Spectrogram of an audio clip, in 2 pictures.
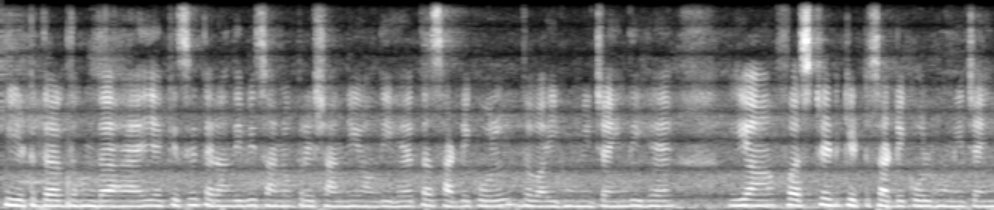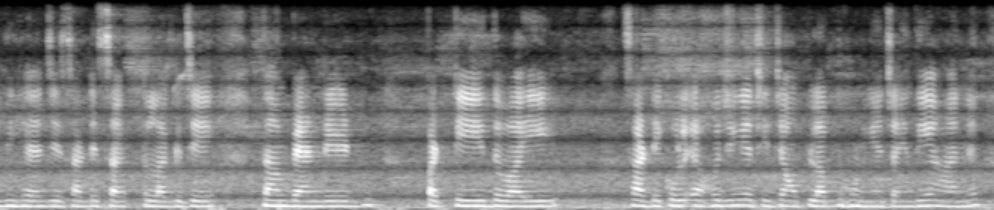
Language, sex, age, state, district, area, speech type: Punjabi, female, 30-45, Punjab, Mansa, urban, spontaneous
